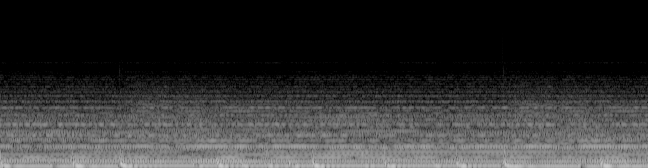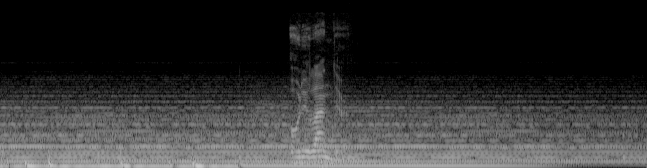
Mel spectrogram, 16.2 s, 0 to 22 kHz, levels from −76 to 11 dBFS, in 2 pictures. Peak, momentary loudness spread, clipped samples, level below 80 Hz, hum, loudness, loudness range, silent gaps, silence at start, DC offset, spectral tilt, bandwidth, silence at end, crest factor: -2 dBFS; 6 LU; under 0.1%; -20 dBFS; none; -19 LUFS; 1 LU; none; 0 s; under 0.1%; -9 dB/octave; 11.5 kHz; 0 s; 16 dB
